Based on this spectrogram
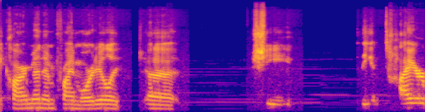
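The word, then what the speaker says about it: Kar Man: It is spelled Kar spacebar MAN. I just say the name Carmen.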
